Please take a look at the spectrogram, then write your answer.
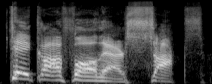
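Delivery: loud, slow shouted command; battle order. A narrator's reading. Joe ordering his crew, loud and slow. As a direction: bellow the order across the deck. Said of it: "Joe cried out".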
